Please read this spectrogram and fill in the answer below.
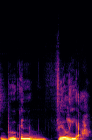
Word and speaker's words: bougainvillea: that I have finally looked up how to pronounce this, and it is bougainvillea.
